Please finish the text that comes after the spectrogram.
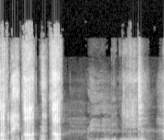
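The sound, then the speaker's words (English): A voice imitates a pig, letting out a burst of loud, rough snorts followed by quieter grunting, snuffling breaths. “This is un swine, pendejo.”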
